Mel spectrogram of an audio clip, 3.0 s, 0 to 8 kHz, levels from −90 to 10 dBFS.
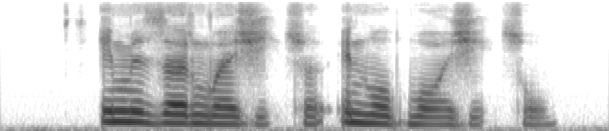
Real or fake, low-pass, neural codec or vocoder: fake; 7.2 kHz; autoencoder, 22.05 kHz, a latent of 192 numbers a frame, VITS, trained on many speakers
